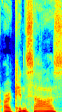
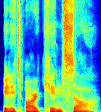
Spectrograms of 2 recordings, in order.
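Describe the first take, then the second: First: Arkansas ending in "sahs", final s sounded; wrong pronunciation. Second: Arkansas ending in "saw", silent s; correct pronunciation. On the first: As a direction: say the s on the end of Arkansas. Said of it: "It is not Arkansas". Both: Shown as a demonstration.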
